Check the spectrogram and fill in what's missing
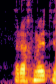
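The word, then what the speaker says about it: Rahmet (Рахмет): Rahmet Siege, did I say that correctly? – Rahmet. Rahmet is okay.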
